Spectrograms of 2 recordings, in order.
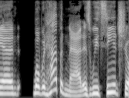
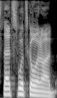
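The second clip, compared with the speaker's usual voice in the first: ordinary talk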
